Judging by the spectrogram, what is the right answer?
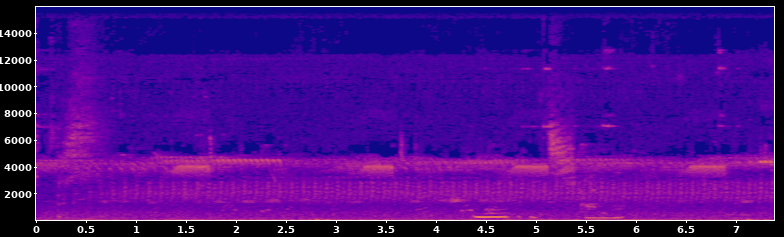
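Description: Insects trilling outdoors: a high, pulsed chirring that comes and goes every second or two. Two short low-pitched calls sound about a second apart near the middle.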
